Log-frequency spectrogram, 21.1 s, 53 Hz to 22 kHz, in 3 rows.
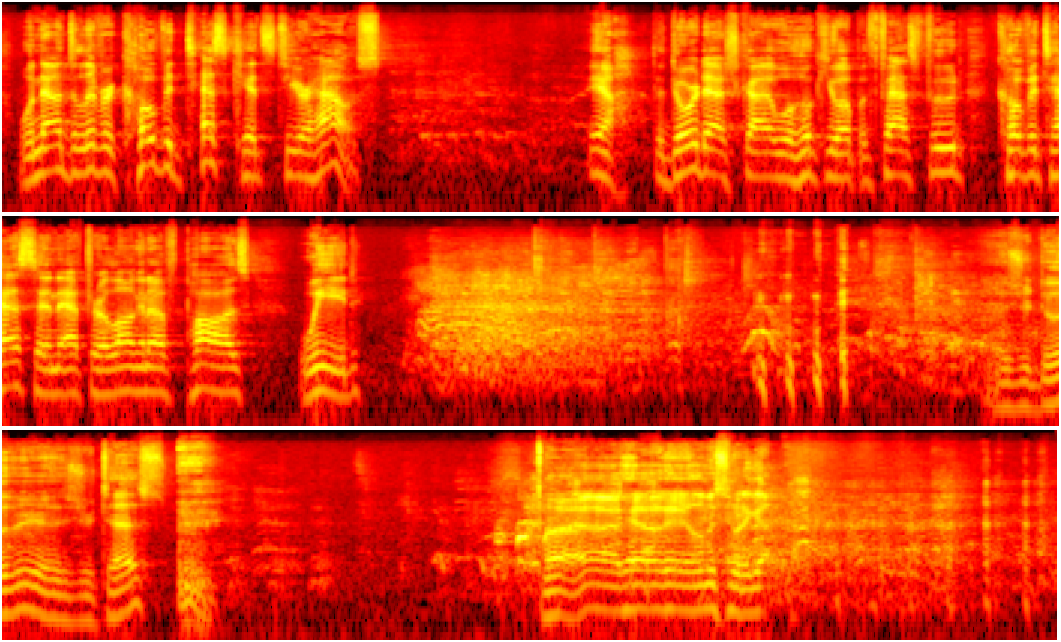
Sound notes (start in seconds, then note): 9.8 laughter; 15.2 clears throat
